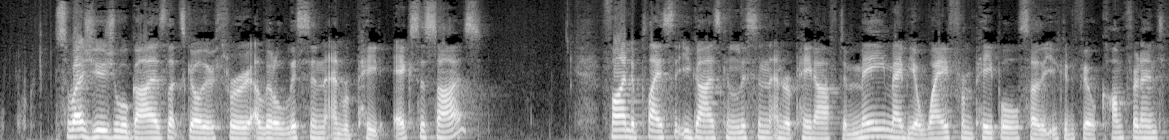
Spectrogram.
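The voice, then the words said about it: Australian accent. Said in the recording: “Try and repeat exactly as I say them if you want to work on your Aussie accent”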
